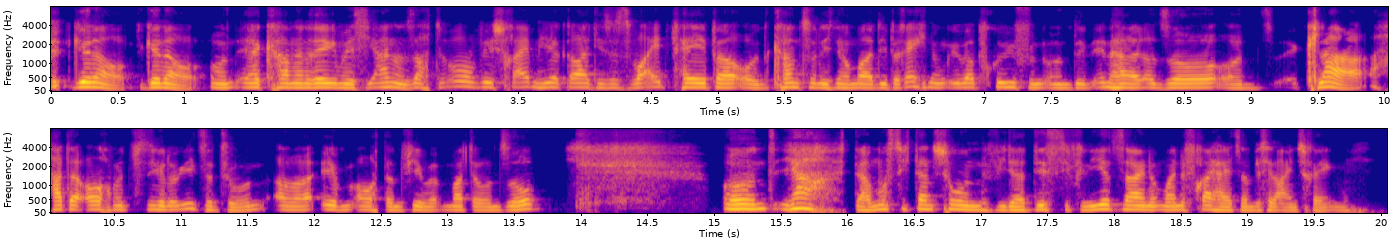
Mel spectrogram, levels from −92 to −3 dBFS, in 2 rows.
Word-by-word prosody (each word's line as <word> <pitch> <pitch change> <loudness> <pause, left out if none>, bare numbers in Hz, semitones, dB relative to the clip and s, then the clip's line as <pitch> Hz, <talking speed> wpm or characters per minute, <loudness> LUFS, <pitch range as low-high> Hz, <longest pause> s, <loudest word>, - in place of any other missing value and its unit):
Genau, 140 -7 +5
genau 140 -7 +2
und 145 0 -1
er 150 -1 +1
kam 150 +2 -1
dann 145 0 +2
regelmäßig 145 -1 +2
an 160 0 -1
und 135 - 0
sagte: 150 +2 -6
„Oh, 180 -3 -4
wir 160 - 0
schreiben 165 +1 -4
hier 155 +2 -1
grad 155 -1 -2
dieses 135 -2 -8
Whitepaper 150 -1 +1
und 130 -1 -4
kannst 155 +1 -1
du - - -2
nicht 140 -1 -1
noch 135 -1 -1
mal 135 0 +1
die 140 +1 -2
Berechnung 150 +1 -4
überprüfen 150 -1 -2
und 130 -1 -5
den 135 -1 -4
Inhalt 140 -3 +1
und 145 -1 -4
so“ 145 +2 +2
und 125 -4 -7 0.2
klar, 160 -8 +4
hatte 145 0 0
auch 145 -5 +1
mit 140 -1 -4
Psychologie 145 +3 -3
zu 140 -4 -5
tun, 120 +4 -6
aber 140 -1 -2
eben 140 -3 -2
auch 135 -2 -2
dann 125 +1 -5
viel 135 0 -1
mit 120 +1 -6
Mathe 130 -1 -3
und 120 0 -4
so. 150 +6 +1 1.4
Und 165 +1 +6
ja, 170 +2 +5
da 120 -2 +1
musste 155 +4 -1
ich 145 - -12
dann 160 -2 +2
schon 140 -6 +1
wieder 125 -1 +1
diszipliniert 135 +3 0
sein 145 -3 +3
und 135 - -3
meine 135 +1 +1
Freiheit 125 -3 0
so 125 - -2
'n - - -3
bisschen 125 +1 -3
einschränken. 115 -3 -6
140 Hz, 195 wpm, -23 LUFS, 130-150 Hz, 1.4 s, Und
